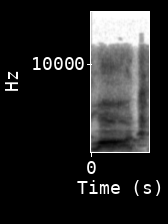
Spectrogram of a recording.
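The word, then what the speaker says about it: Loj: adirondack mountain club and it's spelled l-o-j uh why is it spelled l-o-j because melvin dewey creator of the dewey decimal system didn't like words that used phonetics with too many letters why have the d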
